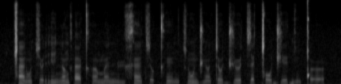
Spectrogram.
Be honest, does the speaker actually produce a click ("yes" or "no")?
yes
